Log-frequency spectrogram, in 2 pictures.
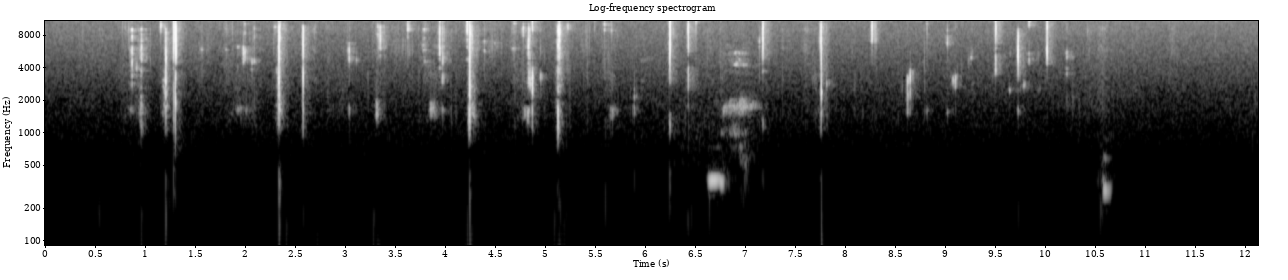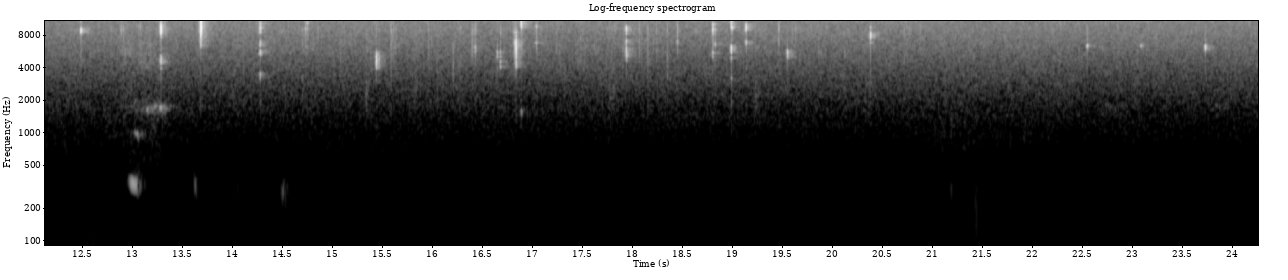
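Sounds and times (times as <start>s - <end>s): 
wet squelching sounds: 0.8s - 10.4s.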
